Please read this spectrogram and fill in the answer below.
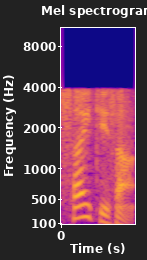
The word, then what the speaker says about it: サイティ: サイティさん、親友のサイティさんの、名前の由来、あと読み方を教えてくださいと。まあもうね、今言っちゃって分かる通りね、あれはサイティって読みます。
